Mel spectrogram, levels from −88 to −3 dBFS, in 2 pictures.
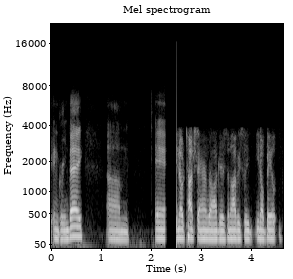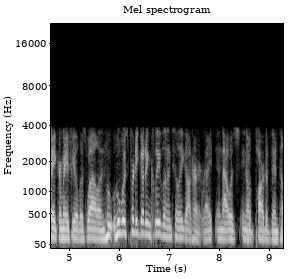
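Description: At 2.27 s the call undergoes a handover gap: while the connection switches from one network to another, no speech frames get through. The sound dies away within a few tens of milliseconds and stays silent for 240 ms, until the new link comes up at 2.51 s. Whatever was said in that window is simply missing rather than garbled.

From 2.51 s to the end, the call shows a fallback to narrowband. Before the switch, the audio has the fuller band and light coding texture of the AMR wideband (HD Voice) codec, consistent with a mid rate around 12.65 kbit/s. After it, the link has renegotiated down to an older narrowband codec, which sounds like AMR-NB at a low rate such as 7.4 kbit/s. Nothing above 4 kHz survives, so the speech turns duller and muffled, and it picks up a rougher, grittier coding texture than before the handover.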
